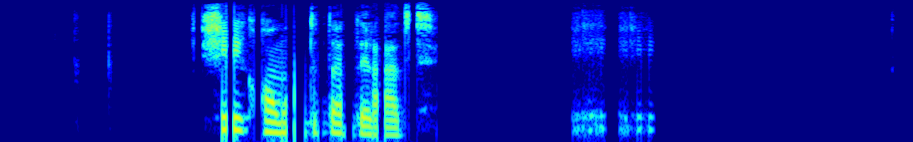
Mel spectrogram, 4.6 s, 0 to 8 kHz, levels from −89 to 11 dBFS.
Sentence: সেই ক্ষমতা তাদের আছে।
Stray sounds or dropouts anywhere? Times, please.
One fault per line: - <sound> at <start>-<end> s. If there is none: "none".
- dropout at 1.5-1.5 s
- laugh at 2.9-3.3 s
